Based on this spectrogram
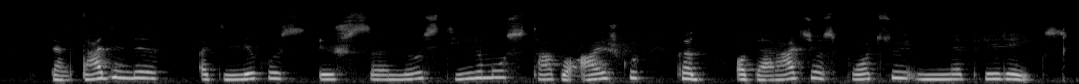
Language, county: Lithuanian, Vilnius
